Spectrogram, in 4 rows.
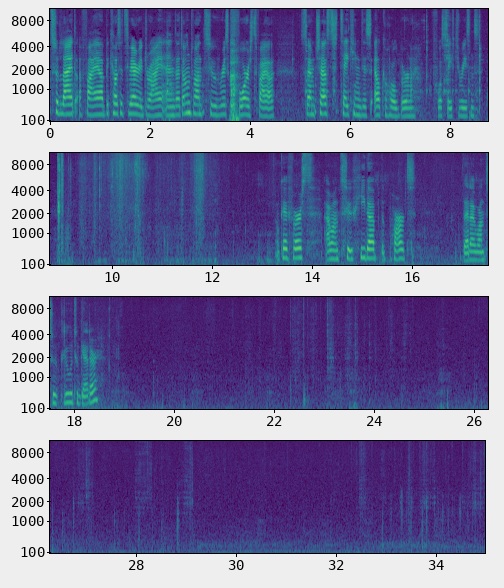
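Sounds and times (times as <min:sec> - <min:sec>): faint outdoor background: 0:00.0 - 0:34.9
soft rustles: 0:09.1 - 0:13.4, 0:20.0 - 0:29.2.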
